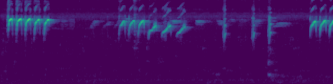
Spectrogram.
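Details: Cinereous tit (glatik batu) in energetic varied 'wucit' song: rapid strings of six or more ringing downslurred notes, a slower falling series, scattered clicks, then another rapid string.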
